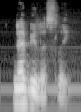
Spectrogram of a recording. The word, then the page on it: nebulously: American English; /ˈnɛb.jʊ.ləs.li/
